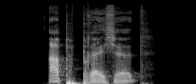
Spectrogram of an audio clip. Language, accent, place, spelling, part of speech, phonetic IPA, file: German, Germany, Berlin, abbrechet, verb, [ˈapˌbʁɛçət], De-abbrechet.ogg
- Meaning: second-person plural dependent subjunctive I of abbrechen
